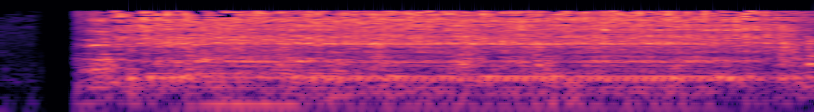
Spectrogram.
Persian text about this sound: ماشین های خیاطی برقی در یک سالون کلان بر میزهای مخصوص گذاشته شده و دختران توسط آن لباس می دیزند.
